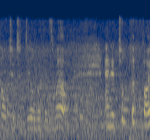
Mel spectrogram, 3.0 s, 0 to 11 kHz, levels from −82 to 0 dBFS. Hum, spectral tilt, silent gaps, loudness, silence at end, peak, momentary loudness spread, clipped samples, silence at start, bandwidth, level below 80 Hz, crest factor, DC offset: none; -4 dB/octave; none; -31 LUFS; 0 s; -14 dBFS; 7 LU; under 0.1%; 0 s; 8 kHz; -54 dBFS; 16 dB; under 0.1%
